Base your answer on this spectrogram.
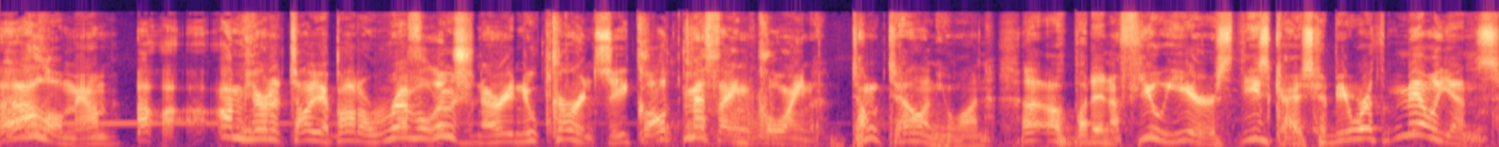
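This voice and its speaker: A man does a cartoonish character voice, raised and projected, high-pitched for a man, at a moderate pace with hardly any pauses. Clear background noise runs behind him. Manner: wheedling salesman, then sulking self-pity.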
